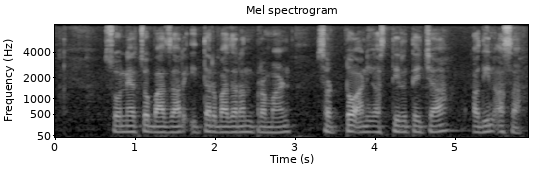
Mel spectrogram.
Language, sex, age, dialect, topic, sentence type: Marathi, male, 18-24, Southern Konkan, banking, statement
